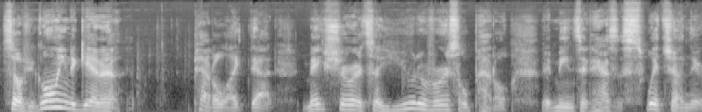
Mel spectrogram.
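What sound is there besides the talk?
No distinct noise like a dog, phone or traffic.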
